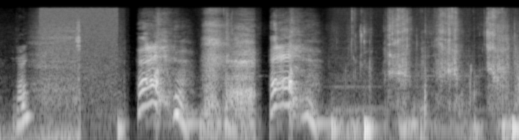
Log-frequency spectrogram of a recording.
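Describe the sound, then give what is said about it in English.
Crunching bites into an onion crisp: a few sharp, crackling bursts separated by brief pauses, with voiced vocal sounds mixed in among them. “Good Foley sounds for you. An onion crisp.”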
